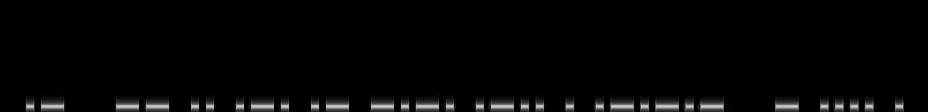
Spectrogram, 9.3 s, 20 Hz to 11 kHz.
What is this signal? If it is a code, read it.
Morse code, heard as a keyed tone, about 16 wpm, 600 Hz. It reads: A MIRACLE. THE
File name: CW / Practice / EnglishQuotations0416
